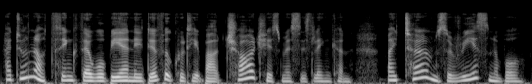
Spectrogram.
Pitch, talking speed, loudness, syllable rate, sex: 185 Hz, 190 wpm, -19 LUFS, 6.0 syllables/s, female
